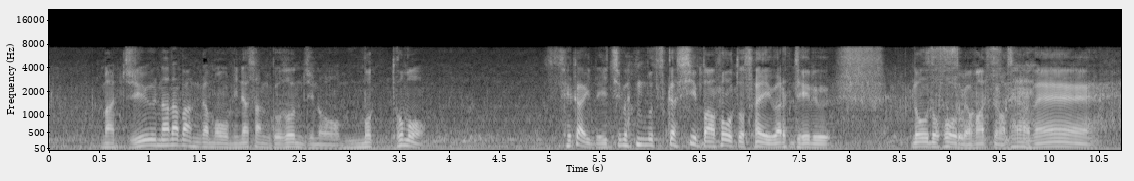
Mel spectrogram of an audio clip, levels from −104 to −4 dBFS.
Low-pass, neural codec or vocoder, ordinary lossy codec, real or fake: 7.2 kHz; codec, 16 kHz, 8 kbps, FunCodec, trained on LibriTTS, 25 frames a second; none; fake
